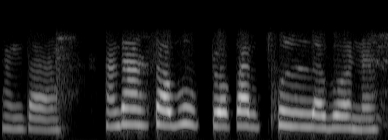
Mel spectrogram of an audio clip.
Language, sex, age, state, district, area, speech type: Odia, female, 18-30, Odisha, Kalahandi, rural, conversation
